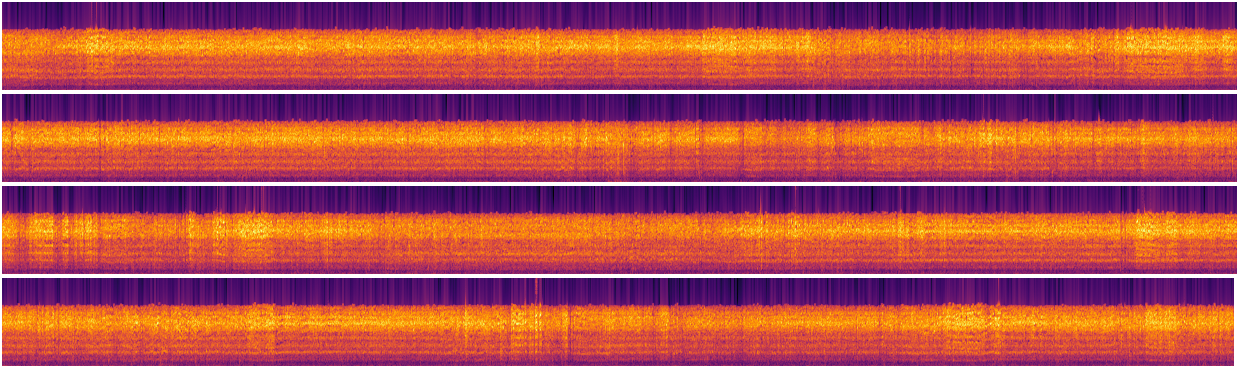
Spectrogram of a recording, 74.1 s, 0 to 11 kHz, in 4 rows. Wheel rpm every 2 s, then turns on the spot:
200, 230, 230, 230, 230, 230, 220, 230, 230, 230, 230, 230, 230, 230, 230, 230, 220, 230, 240, 230, 230, 220, 190, 200, 220, 220, 230, 230, 230, 230, 230, 230, 220, 230, 230, 230, 230.
none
